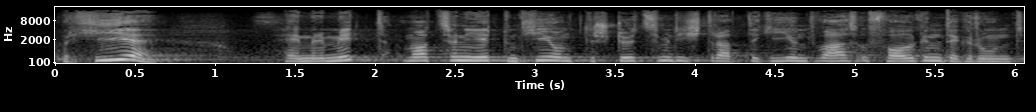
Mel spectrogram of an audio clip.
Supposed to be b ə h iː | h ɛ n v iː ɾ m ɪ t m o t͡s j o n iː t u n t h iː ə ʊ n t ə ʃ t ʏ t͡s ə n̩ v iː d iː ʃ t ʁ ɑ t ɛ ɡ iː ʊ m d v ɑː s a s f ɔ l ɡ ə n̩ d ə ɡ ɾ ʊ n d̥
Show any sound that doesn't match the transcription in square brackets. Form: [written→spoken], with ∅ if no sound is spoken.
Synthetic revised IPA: b ə h iː | h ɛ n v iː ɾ m ɪ t m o t͡s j o n iː t [u→ʊ] n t h iː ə ʊ n t ə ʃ t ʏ t͡s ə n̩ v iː d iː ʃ t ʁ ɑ t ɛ ɡ iː ʊ [m→n] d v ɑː s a s f ɔ l ɡ ə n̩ d ə ɡ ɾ ʊ n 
